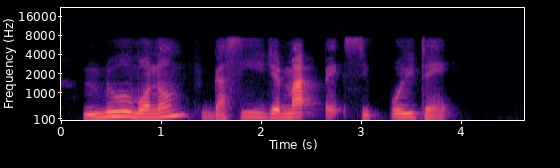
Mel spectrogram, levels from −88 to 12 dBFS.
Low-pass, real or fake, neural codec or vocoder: 7.2 kHz; fake; codec, 16 kHz, 0.5 kbps, X-Codec, WavLM features, trained on Multilingual LibriSpeech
